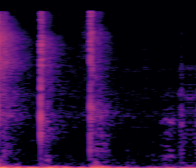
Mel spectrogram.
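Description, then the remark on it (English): Two sharp hand claps, made to imitate the sound of a penguin, land a little under half a second apart, followed by a much fainter third tap. No one speaks. “What about a penguin? Clap, clap.”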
